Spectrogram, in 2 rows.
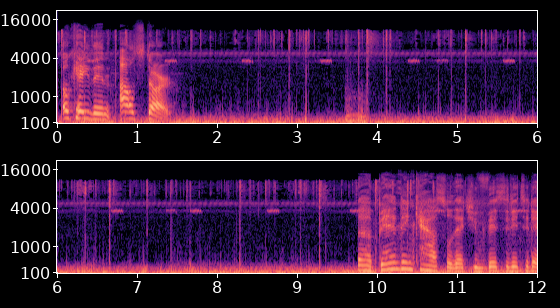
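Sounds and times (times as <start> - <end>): campfire crackling: 0.0 - 12.0
crickets chirping: 0.0 - 12.0.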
